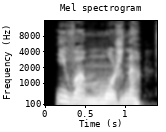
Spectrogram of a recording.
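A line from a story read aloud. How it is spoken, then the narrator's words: Curt, through teeth. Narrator (Russian): сквозь зубы бросила Саша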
